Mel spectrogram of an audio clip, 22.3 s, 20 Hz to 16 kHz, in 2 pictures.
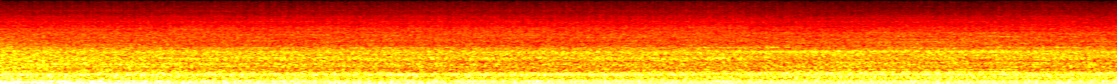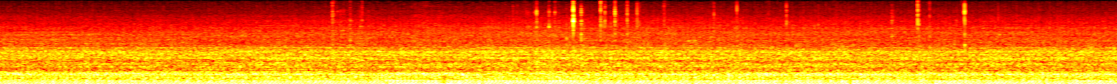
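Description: Honda CBR600F (PC25) inline-four engine idling steadily at an even, unchanging speed, heard close up at the engine with its oil filler cap off.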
